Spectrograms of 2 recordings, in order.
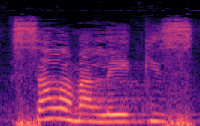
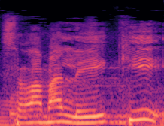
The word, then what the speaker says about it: salamaleque: salamaleques exagerados é que eu eu eu li aqui Salam Malik mas a pronúncia Salam salamaleque eu aí tô firmando na pronúncia puxada pro árabe mesmo tá É porque no português é salamaleque mas como aqui está no estrangeirismo ficou assim é agora outra coisa na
